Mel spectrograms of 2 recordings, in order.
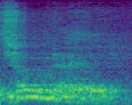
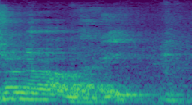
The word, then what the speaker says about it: Tonale: Oh, but yeah, they've got a car called the toenail. I know it's pronounced tonale.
